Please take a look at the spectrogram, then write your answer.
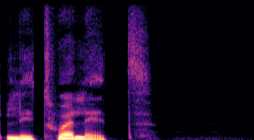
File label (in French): "toilettes", French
